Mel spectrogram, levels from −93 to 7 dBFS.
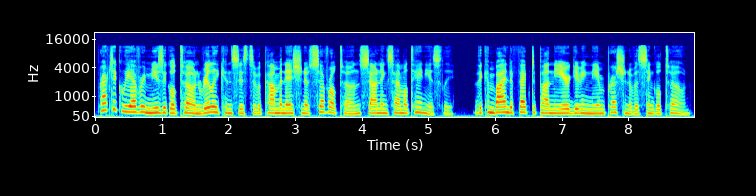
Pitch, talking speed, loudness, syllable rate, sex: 210 Hz, 180 wpm, -18 LUFS, 6.4 syllables/s, female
